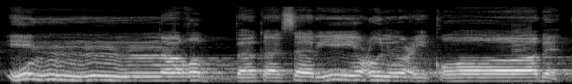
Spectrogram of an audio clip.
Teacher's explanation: عقاب میں قاف کو پر پڑھیں گے · با کا زیر وقف کی صورت میں سکون سے بدل جائے گا تو پھر با میں قلقلہ ہوگا اور پھر مد عارض وقفی بھی ہوگا، اس طرح سے پڑھیں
